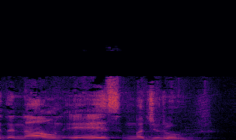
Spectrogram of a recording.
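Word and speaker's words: مجرور: Now if the noun ends with a kasra, be it a tanween or one, we will say the noun is majroor. Not majboor, majroor.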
